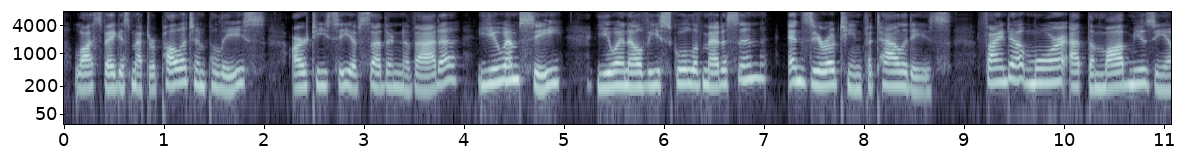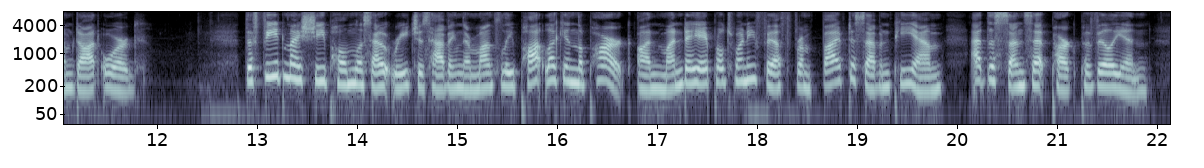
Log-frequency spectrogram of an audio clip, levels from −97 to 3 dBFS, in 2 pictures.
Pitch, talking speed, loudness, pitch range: 205 Hz, 140 wpm, -19 LUFS, 185-235 Hz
